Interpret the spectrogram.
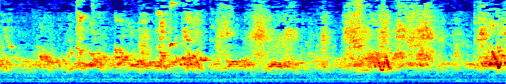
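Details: Steady chatter from several budgerigars: overlapping scratchy warbles and chirps, with a sharper, louder squawk at the very end.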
